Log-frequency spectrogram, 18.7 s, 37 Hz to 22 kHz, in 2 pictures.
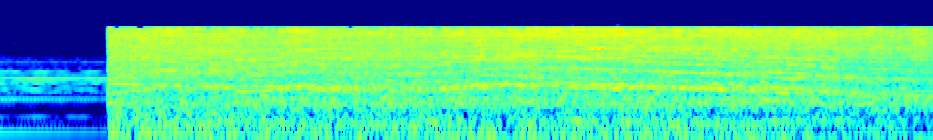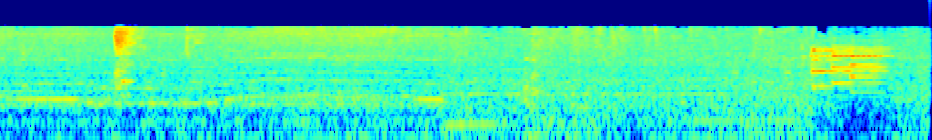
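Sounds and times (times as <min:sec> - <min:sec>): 
Prague tram rumbling on rails: 0:01.1 - 0:18.6
sustained horn-like tone: 0:17.5 - 0:18.5.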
